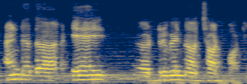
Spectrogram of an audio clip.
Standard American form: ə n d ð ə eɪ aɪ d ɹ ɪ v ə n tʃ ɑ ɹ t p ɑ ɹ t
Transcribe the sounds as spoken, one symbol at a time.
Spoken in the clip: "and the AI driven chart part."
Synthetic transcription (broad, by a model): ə n d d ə eɪ aɪ d ɹ ɪ v ə n tʃ ɑ ɹ t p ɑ ɹ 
